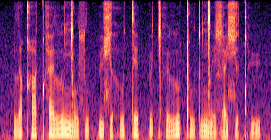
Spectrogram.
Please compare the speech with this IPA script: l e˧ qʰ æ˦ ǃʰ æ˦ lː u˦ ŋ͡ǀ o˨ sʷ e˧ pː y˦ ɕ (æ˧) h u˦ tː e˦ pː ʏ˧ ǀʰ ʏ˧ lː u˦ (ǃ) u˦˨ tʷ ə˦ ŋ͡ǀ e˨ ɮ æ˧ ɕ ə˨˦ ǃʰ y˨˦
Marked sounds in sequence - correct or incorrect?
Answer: incorrect: ə˧, correct

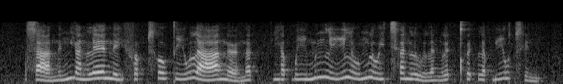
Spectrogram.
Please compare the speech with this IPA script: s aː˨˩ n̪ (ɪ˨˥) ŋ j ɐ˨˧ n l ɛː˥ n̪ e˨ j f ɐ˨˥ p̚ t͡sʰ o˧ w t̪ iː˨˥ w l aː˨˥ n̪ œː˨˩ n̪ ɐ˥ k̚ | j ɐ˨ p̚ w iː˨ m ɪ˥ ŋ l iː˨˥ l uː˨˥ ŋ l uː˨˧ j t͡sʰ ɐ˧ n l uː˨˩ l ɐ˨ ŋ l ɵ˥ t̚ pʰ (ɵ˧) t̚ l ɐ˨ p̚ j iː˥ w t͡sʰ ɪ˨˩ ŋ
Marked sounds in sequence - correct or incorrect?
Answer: correct, correct

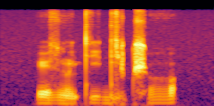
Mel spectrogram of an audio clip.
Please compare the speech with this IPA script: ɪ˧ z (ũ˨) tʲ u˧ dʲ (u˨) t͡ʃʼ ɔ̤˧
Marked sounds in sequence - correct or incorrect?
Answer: correct, correct

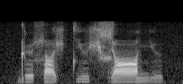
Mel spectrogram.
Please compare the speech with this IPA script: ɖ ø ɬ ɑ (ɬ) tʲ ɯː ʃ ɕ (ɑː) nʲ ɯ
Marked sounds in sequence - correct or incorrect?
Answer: incorrect: ʃ, correct

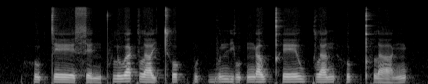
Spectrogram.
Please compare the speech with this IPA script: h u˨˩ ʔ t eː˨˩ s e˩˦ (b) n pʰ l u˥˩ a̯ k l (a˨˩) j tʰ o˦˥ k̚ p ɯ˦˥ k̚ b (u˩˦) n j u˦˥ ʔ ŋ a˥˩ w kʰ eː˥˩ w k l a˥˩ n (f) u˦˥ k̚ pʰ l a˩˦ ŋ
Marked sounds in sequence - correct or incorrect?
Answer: incorrect: none, incorrect: a˧, incorrect: u˥˩, incorrect: h

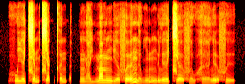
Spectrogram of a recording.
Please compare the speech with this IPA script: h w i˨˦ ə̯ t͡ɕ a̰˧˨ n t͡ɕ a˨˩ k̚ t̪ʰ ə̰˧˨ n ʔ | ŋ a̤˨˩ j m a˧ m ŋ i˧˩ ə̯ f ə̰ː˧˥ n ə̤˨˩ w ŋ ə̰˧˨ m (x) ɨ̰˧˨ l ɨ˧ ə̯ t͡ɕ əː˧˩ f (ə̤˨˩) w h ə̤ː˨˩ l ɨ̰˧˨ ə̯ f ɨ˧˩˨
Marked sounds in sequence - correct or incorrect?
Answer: incorrect: ŋ, correct

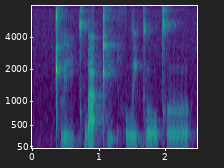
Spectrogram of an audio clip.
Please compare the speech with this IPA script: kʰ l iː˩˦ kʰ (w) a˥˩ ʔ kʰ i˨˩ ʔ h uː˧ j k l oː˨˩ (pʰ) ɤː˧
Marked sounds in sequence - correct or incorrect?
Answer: correct, incorrect: kʰ

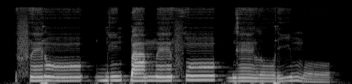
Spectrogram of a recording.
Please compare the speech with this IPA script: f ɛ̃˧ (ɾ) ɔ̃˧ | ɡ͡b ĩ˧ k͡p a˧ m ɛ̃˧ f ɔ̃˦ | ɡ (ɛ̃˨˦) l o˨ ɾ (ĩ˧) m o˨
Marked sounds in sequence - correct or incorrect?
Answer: correct, incorrect: ɛ̃˨, incorrect: i˧

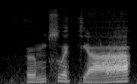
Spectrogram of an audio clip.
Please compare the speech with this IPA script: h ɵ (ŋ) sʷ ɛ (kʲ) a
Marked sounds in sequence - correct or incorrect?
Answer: incorrect: m, correct

